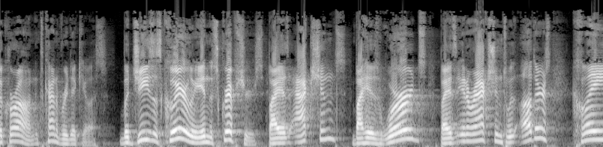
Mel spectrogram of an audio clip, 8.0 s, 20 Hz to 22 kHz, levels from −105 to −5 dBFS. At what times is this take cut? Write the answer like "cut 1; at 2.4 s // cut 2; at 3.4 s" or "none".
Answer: cut 1; at 1.5 s // cut 2; at 3.5 s // cut 3; at 4.7 s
